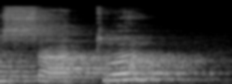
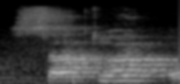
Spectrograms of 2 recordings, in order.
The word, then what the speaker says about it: sattva: Então, sattva, S-A-T-T, U ou W, A, pode ser pronunciado como sattva ou sattva.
